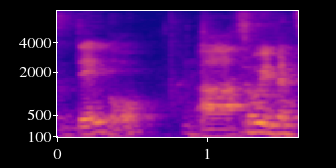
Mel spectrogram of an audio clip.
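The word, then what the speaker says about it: Daboll: So it's Dable.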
